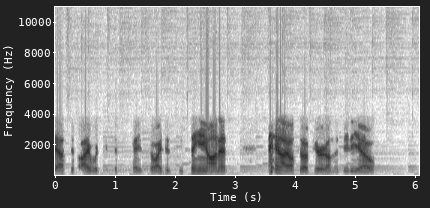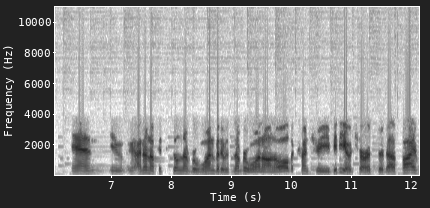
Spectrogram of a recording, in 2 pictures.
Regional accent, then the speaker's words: New Rochelle, New York, United States; my hometown of New Rochelle

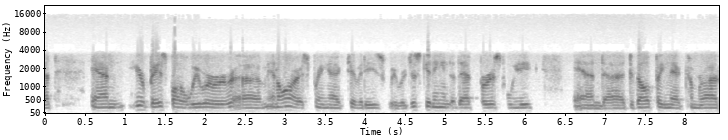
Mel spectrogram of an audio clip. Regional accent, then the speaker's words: Minnesota, United States; myself being a Minnesota lad

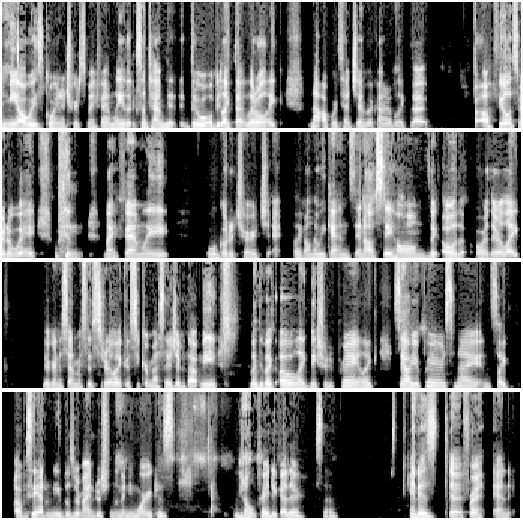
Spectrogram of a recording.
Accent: Bay Area, California, United States; first language Spanish; English is a second language; also born or lived in Davis, California; I'm from California, from the Bay Area specifically

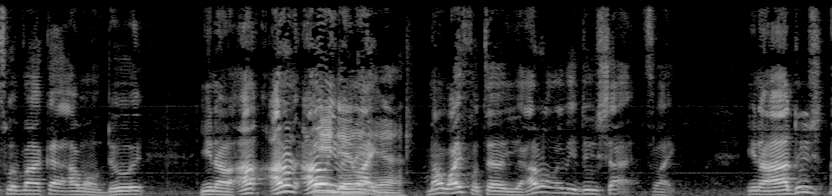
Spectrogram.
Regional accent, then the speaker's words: Cleveland, Ohio, United States; moved away as an adult; now in Arkansas, United States; I'm from Cleveland. Cleveland, Ohio

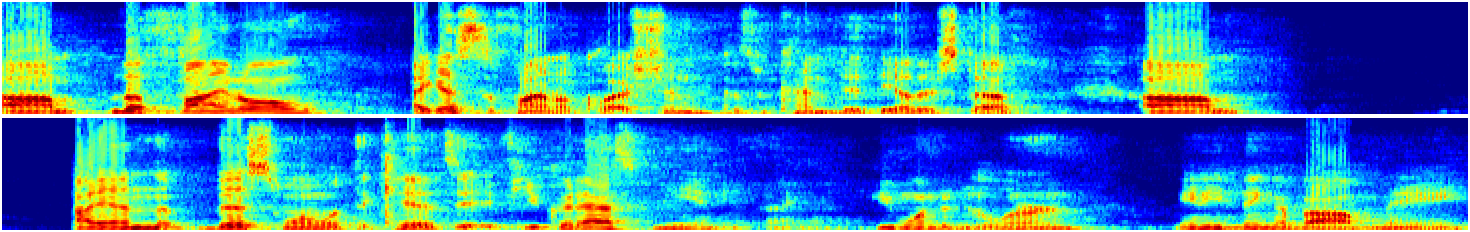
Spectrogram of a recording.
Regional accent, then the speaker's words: New Haven, Indiana, United States; also born or lived in Bloomington, Indiana; I grew up in New Haven

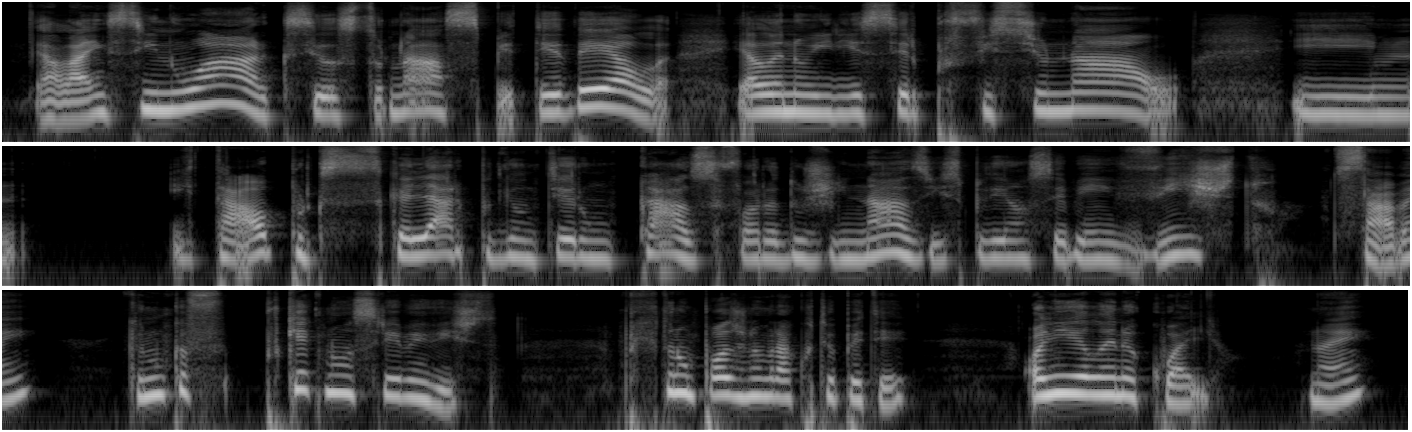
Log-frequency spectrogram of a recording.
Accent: Portugal; eu sou portuguesa

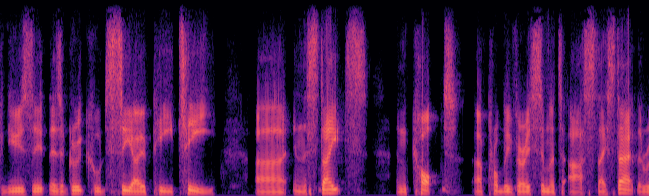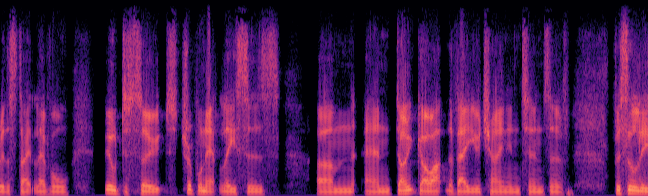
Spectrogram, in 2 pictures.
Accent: Australia; moved away; also born or lived in United Kingdom; I'm not from the UK, I'm from Australia

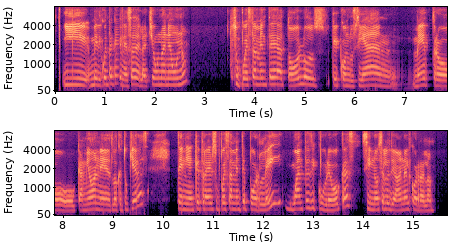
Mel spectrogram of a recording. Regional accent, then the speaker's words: Mexico

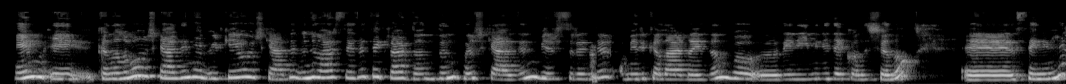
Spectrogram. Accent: Eskişehir, Turkey; moved away as an adult; now in Ankara, Turkey; ben Eskişehirliyim

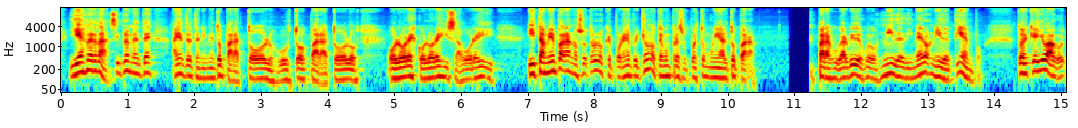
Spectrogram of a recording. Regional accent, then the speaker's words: Panama; nosotros como panameños

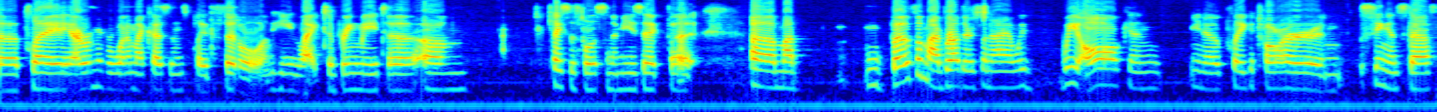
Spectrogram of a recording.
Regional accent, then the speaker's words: Marshall, North Carolina, United States; also born or lived in Boone, North Carolina; I grew up in Marshall.

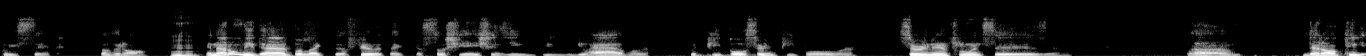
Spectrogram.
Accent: West Coast, United States; moved away as an adult; I grew up in the West Coast and I know the beach and I grew up in that environment

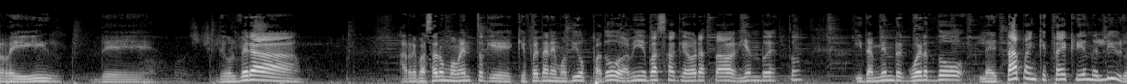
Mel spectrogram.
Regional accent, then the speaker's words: San Antonio, Valparaíso, Chile; Yo estudié, yo soy de San Antonio, en el colegio José Luis Norri, en Tejas Verde

